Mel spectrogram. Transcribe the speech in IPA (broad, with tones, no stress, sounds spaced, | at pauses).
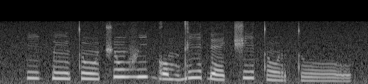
i˨ k͡p ĩ˨ t ũ˨ t͡ʃ ũ˦ v i˦ ɡ o˨ m d i˦ ɗ e˨ t͡ʃ i˦ t ũ˨ r t uː˨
